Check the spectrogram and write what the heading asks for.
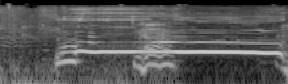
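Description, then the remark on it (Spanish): A man lets out a long, loud wolf-like howl, a sustained steady tone held for over two seconds after a brief rising start, imitating a wolf. “estoy aullando, pero de recuerdos.”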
